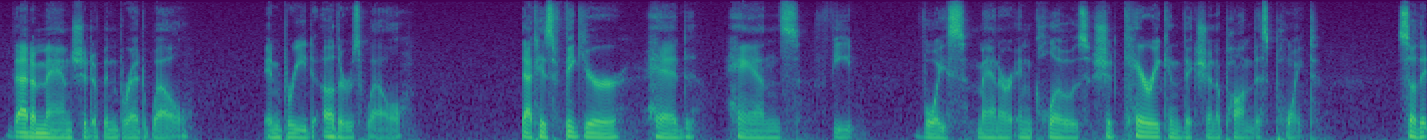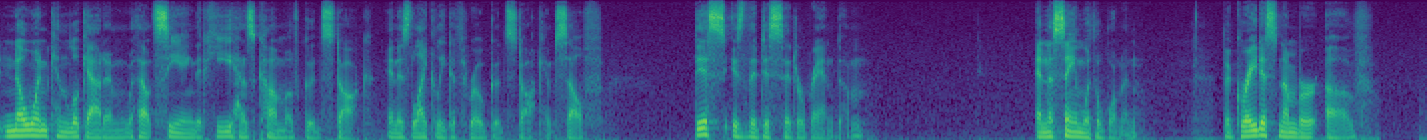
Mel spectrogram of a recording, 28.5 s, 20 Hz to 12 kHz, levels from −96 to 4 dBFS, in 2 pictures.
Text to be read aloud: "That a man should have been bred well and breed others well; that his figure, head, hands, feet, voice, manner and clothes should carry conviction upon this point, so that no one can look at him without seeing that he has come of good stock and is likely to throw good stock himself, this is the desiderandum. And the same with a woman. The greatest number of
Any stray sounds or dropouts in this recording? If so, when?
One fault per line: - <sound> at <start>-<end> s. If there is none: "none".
none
